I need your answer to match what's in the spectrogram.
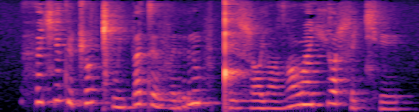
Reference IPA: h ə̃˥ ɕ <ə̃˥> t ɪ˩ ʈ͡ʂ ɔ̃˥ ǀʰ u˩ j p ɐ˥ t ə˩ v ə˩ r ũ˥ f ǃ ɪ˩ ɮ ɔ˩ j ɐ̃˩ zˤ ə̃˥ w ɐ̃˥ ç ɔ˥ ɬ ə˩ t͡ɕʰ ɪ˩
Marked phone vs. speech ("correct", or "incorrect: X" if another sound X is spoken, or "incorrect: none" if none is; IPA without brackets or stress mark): correct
